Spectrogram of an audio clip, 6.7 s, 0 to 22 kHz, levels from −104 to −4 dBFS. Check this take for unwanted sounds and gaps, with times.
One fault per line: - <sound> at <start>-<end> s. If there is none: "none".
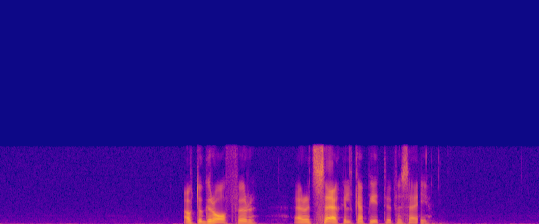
- dropout at 5.2-5.3 s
